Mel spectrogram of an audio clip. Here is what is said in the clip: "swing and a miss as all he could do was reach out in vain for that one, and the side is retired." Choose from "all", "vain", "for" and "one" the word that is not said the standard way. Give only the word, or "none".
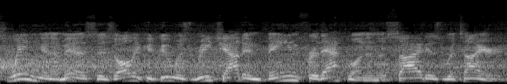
none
